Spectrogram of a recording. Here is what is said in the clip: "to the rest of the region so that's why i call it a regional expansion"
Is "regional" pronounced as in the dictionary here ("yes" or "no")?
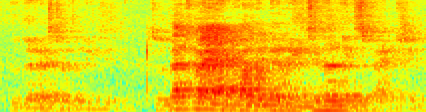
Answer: yes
